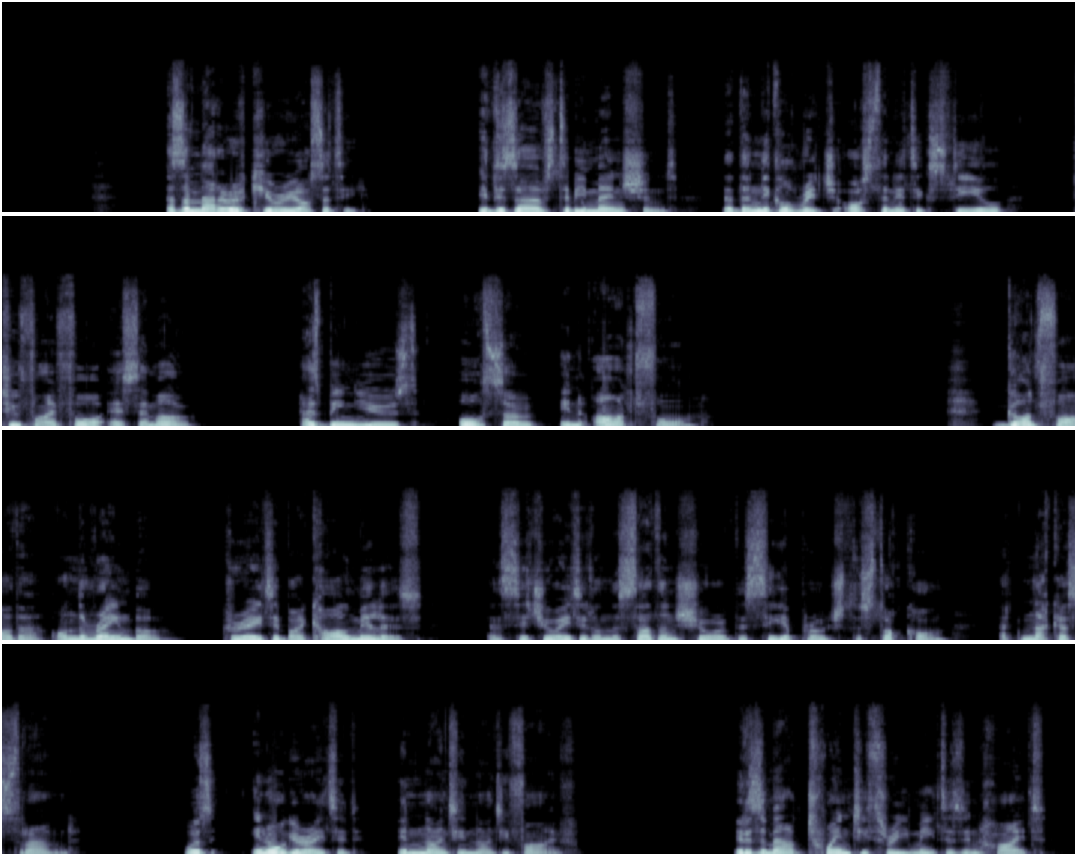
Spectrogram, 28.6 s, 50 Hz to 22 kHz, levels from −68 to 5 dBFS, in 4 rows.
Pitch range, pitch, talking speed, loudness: 105-155 Hz, 125 Hz, 120 wpm, -18 LUFS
